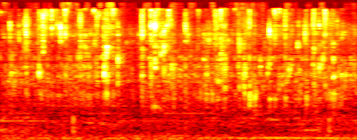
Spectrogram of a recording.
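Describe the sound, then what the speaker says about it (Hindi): Water drained off soaked semolina while making doodhi makhandi halwa, a faint, steady trickle with scattered small drips and splashes running throughout. "अब ये जो इसके ऊपर पानी है, इस पानी को हम उतार लेंगे।"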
